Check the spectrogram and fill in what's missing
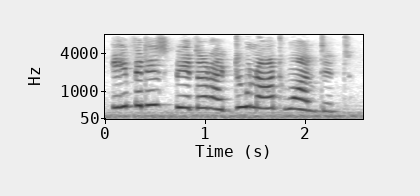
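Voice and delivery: put-on high, loud whiny boy voice; stubborn puppet. A narrator's reading. Puppet refusing the fairy's medicine. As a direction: refuse like a spoilt child.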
